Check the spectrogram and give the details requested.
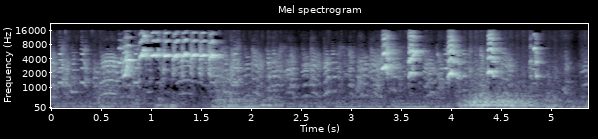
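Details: Colony of zebra finches kept alongside Bengalese finches. A rapid string of bright, nasal beeps runs for about a second, followed by scattered sharp chirps and overlapping calls over a faint low rumble.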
